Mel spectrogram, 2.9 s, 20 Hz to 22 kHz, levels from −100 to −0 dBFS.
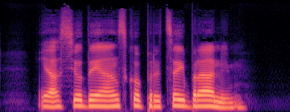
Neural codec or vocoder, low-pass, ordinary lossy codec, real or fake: autoencoder, 48 kHz, 32 numbers a frame, DAC-VAE, trained on Japanese speech; 19.8 kHz; MP3, 96 kbps; fake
